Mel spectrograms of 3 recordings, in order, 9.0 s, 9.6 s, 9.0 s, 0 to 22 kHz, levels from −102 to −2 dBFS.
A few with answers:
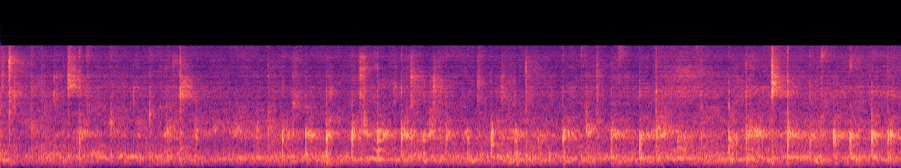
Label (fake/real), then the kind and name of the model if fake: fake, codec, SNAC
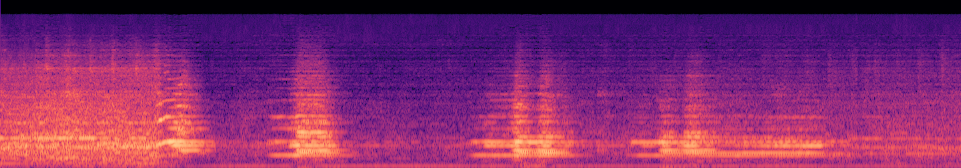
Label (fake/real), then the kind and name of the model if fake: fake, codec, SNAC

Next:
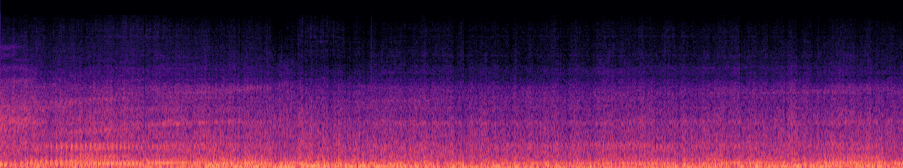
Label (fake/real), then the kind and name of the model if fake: real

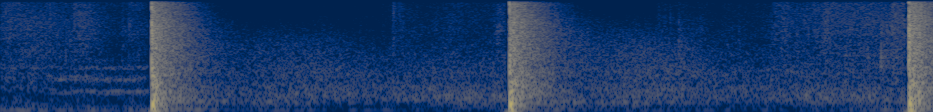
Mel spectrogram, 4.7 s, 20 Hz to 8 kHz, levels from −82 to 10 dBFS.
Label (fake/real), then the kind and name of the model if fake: real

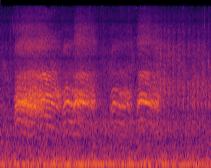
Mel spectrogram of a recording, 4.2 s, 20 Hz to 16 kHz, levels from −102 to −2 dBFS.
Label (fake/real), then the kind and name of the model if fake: real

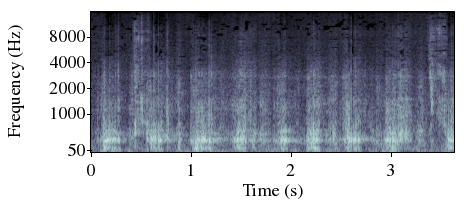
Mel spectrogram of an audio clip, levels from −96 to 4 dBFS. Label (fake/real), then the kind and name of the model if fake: real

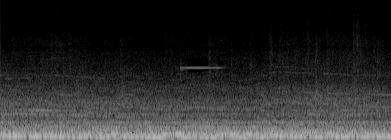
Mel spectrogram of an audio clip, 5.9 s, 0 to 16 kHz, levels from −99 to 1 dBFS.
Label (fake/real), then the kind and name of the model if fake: real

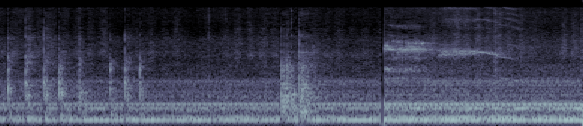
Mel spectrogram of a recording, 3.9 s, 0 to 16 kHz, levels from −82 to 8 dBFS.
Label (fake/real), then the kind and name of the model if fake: real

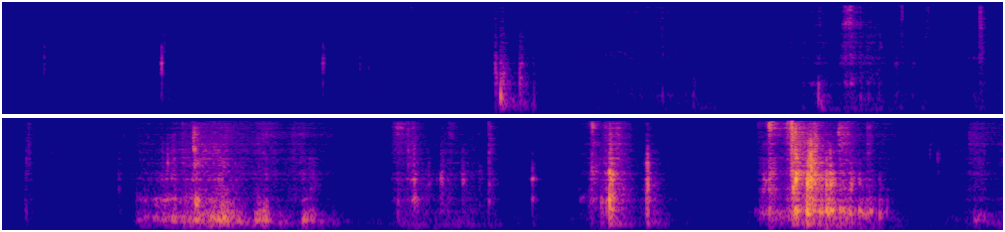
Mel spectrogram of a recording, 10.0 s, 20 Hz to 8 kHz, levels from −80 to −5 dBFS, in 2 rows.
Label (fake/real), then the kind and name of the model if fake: fake, codec, SNAC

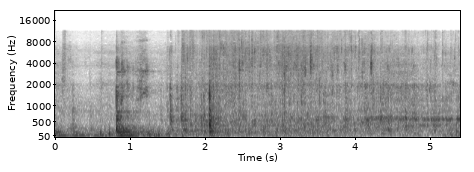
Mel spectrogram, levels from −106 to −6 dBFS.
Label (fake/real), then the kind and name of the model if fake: real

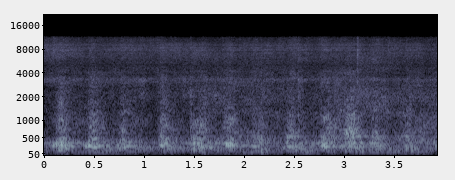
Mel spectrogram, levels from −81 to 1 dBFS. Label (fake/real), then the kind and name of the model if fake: fake, codec, SNAC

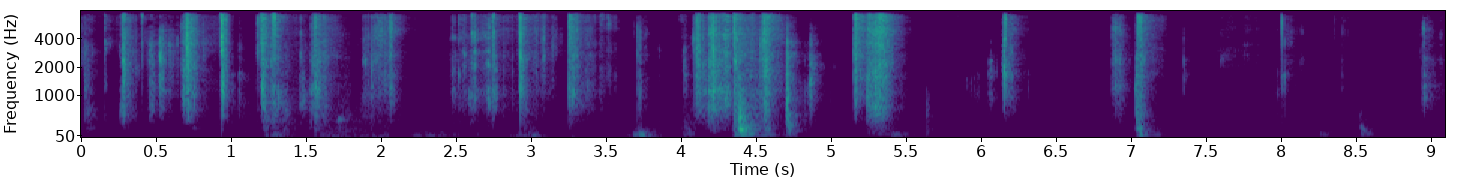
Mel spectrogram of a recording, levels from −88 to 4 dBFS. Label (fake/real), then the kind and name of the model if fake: fake, codec, SNAC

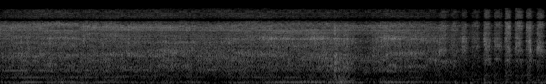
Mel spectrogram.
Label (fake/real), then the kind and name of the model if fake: fake, codec, SNAC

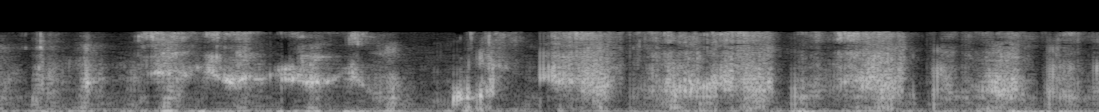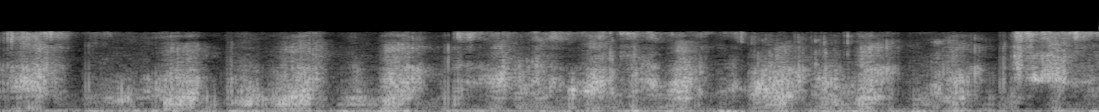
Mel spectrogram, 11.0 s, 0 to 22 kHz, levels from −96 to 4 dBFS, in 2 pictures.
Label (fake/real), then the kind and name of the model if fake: real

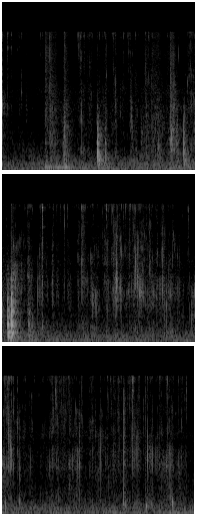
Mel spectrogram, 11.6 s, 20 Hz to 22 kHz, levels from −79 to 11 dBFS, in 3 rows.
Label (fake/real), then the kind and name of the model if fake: real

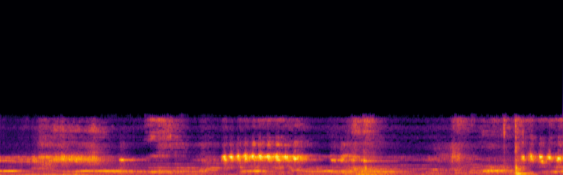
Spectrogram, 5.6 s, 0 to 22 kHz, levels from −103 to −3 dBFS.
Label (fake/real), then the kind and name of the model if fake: fake, codec, SNAC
